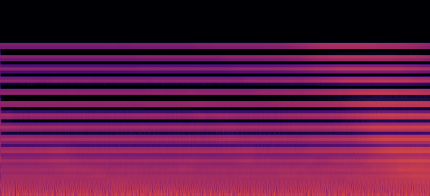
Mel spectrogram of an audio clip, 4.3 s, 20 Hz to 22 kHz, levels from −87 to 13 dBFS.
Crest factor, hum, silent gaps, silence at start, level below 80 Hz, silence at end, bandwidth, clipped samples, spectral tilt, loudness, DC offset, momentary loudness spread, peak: 18 dB; none; none; 0 s; -38 dBFS; 0 s; 8.8 kHz; under 0.1%; -2 dB/octave; -27 LUFS; under 0.1%; 10 LU; -12 dBFS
